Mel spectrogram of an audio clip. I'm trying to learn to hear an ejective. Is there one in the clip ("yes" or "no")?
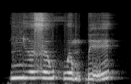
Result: no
